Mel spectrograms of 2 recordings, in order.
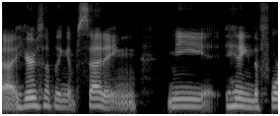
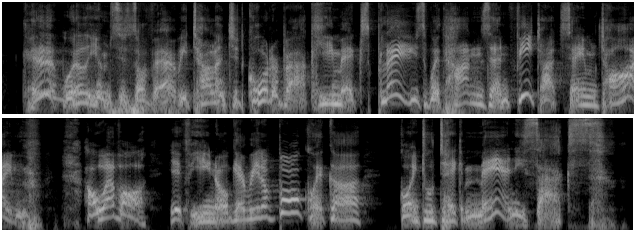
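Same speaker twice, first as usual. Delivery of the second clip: big, loud delivery with pitch raised; 8 semitones higher, 7 dB louder than usual. Asked about Caleb Williams' first year, answering as Cookie Monster. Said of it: "expectations should be in year one with Cookie Monster".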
